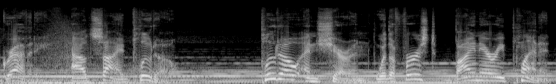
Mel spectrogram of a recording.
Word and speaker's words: Charon: preferred to pronounce it Charon more like his wife's name Charlene from the motions of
